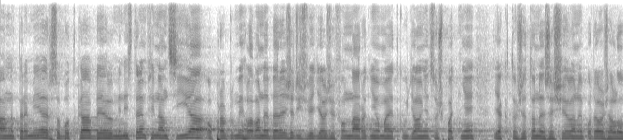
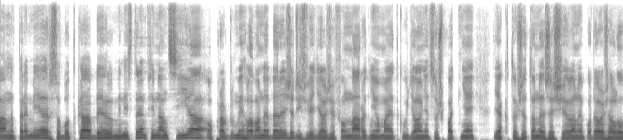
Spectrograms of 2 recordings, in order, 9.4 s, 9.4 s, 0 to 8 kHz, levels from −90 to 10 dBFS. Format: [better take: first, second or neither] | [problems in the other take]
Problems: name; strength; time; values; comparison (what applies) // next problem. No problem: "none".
first | noise reduction (neural mask model DeepFilterNet 3)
